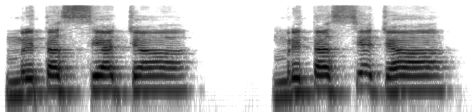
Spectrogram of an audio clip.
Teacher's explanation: त के बाद जो आधा स है उस पर हमको आघात देना है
